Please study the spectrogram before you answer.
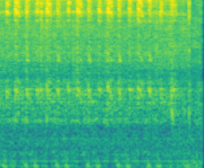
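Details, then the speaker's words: Honda sidecar motorcycle restarted after cooling down at a car wash following a wash: quick uneven putter that fades and dies shortly after catching; it stalls because the cooled engine wants starting enrichment (choke). "Engine stop. Oh, that's how it turns on. Cooled down, wants a starting enrichment."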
